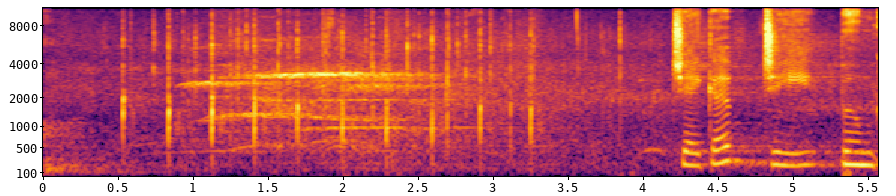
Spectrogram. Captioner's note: crowd clapping; crowd cheering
